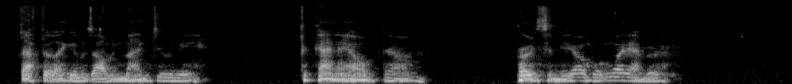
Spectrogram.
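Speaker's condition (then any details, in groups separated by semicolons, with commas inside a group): Multiple sclerosis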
